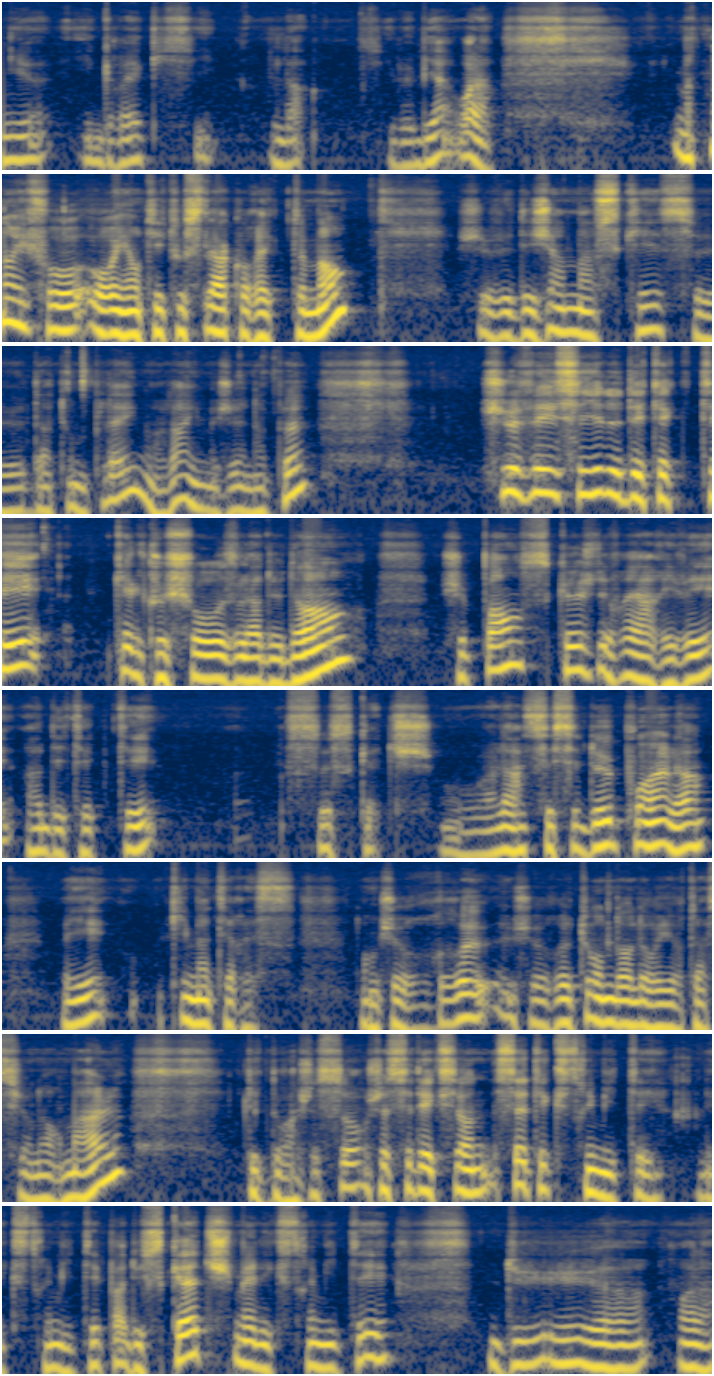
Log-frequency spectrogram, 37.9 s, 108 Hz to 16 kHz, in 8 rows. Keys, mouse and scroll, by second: 1.1 click, 2.3 right click, 6.0 scroll up 1, 8.4 click, 9.6 click, 9.9 space, 13.2-15.4 ctrl+alt+drag, 14.5 ctrl+alt+right click, 19.5 click, 21.2 click, 23.3-23.6 scroll up 2, 23.8 right click, 26.9 click, 27.9 scroll down 2, 28.6 right click, 29.7 right click, 31.6 click, 32.8-33.1 scroll up 2, 33.5-34.0 right drag, 34.1 scroll up 2, 35.8 scroll down 2, 36.6-37.8 ctrl+alt+drag.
